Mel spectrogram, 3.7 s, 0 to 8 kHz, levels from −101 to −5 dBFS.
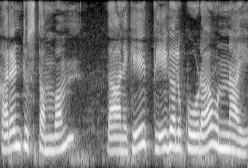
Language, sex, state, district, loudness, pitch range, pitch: Telugu, female, Telangana, Mahabubabad, -15 LUFS, 220-265 Hz, 230 Hz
